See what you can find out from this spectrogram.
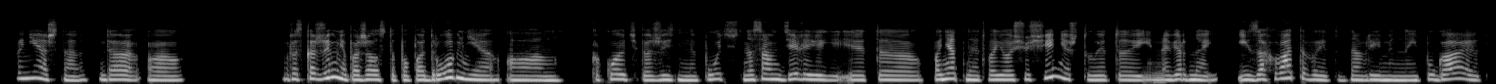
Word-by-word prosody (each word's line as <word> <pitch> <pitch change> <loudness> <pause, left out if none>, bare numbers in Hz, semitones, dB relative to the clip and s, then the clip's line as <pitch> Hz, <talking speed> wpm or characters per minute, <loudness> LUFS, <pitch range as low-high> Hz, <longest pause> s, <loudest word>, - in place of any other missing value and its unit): Конечно, 225 -8 -1
да, 220 -3 -1
а, 195 -1 0 1.0
расскажи 245 +3 0
мне, 310 -7 +5
пожалуйста, 215 -1 0
поподробнее, 210 +3 +3
а, 200 -1 +1 0.5
какой 230 +3 -3
у - - -2
тебя 205 -2 -4
жизненный 200 -1 +1
путь. 225 +4 -6
На 215 0 +2
самом 240 +1 +2
деле 225 -1 +1
и 195 -1 -6
это 205 -1 -1
понятное 225 -3 +2
твоё 215 +2 0
ощущение, 235 - -1
что 210 -2 -4
это 205 0 -2
и, 195 +1 -1
наверное, 210 -1 +1 0.2
и 215 - +1
захватывает 230 -2 -1
одновременно, 200 0 +2
и - - 0
пугает, 230 0 -2
210 Hz, 120 wpm, -22 LUFS, 200-230 Hz, 1.0 s, мне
